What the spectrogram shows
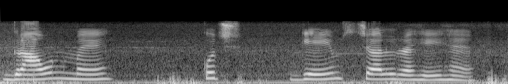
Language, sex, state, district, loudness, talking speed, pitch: Hindi, female, Madhya Pradesh, Katni, -13 LUFS, 80 wpm, 210 Hz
